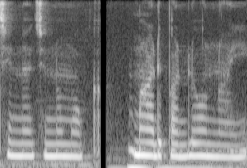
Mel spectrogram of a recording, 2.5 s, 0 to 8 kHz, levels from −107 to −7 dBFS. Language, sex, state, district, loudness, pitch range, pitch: Telugu, female, Andhra Pradesh, Visakhapatnam, -19 LUFS, 215-230 Hz, 225 Hz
